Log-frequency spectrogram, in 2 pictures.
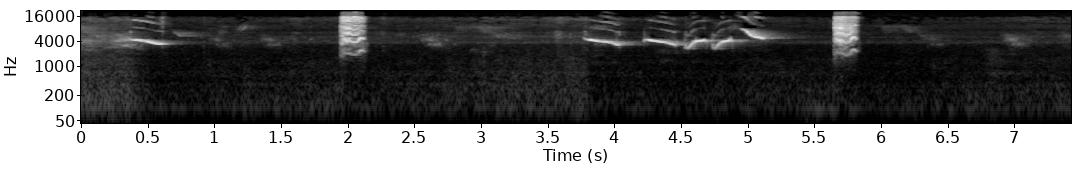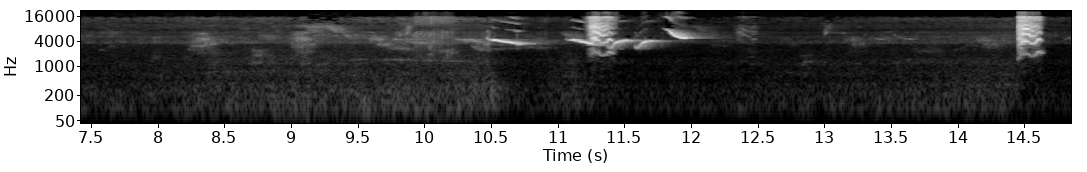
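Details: Yellow-bellied Seedeater (papa-capim), song of the 'siu siu' style, with a female calling to excite the male: short high whistled phrases of downslurred 'siu' notes in three bursts, separated by loud sharp clicks and quiet gaps.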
